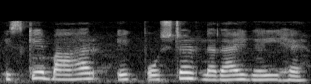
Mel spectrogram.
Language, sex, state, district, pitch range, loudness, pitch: Hindi, female, West Bengal, Alipurduar, 215-255 Hz, -14 LUFS, 225 Hz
